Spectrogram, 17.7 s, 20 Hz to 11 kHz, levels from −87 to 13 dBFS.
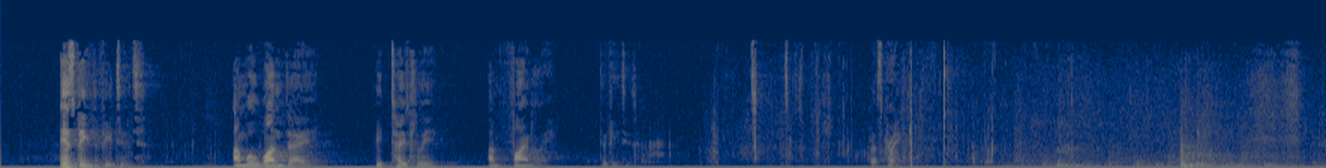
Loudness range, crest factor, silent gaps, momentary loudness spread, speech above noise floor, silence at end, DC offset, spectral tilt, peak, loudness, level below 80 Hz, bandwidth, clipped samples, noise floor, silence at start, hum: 16 LU; 28 dB; none; 26 LU; 31 dB; 0 s; 1%; -4 dB/octave; -14 dBFS; -39 LUFS; -68 dBFS; 8.4 kHz; under 0.1%; -68 dBFS; 0.8 s; none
